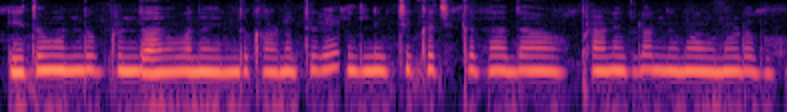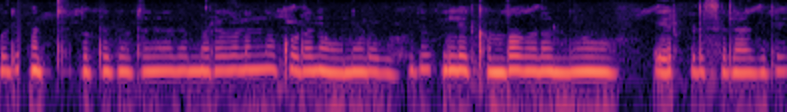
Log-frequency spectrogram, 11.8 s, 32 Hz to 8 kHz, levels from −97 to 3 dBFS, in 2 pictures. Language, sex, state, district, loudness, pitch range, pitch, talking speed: Kannada, female, Karnataka, Mysore, -36 LUFS, 235-250 Hz, 240 Hz, 105 wpm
